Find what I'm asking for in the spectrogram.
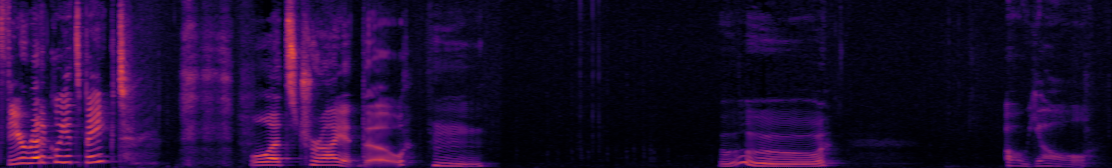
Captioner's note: sniffing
